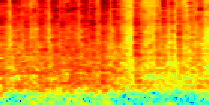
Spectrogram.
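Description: A sewing machine stitching fabric for small doll-sized dungarees, a fast close mechanical whirr with a rapid stitch rhythm throughout, heard alone.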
